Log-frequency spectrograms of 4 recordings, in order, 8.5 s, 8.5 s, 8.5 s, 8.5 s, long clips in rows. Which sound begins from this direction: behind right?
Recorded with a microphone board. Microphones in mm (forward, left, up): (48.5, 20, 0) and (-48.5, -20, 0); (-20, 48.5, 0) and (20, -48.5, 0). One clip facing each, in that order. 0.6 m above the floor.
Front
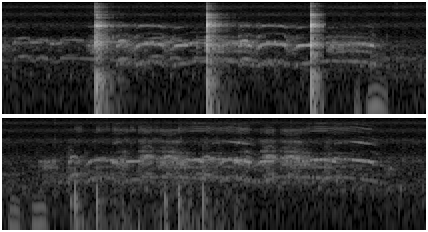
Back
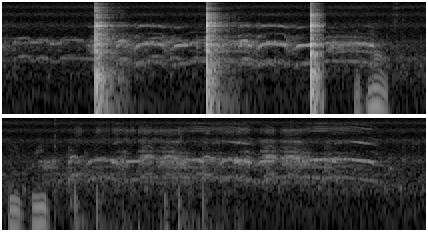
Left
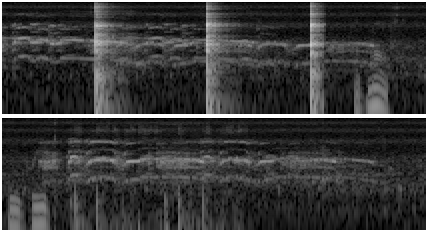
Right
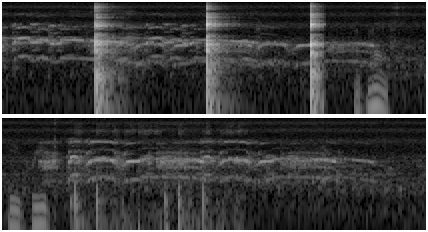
Hammering, at 0.9 s.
